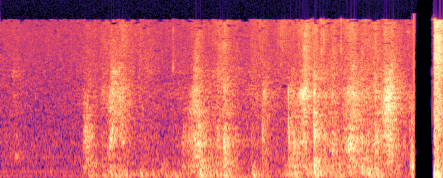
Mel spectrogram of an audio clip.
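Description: A dog playing, a string of irregular short noises and scuffling that starts about a second in.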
